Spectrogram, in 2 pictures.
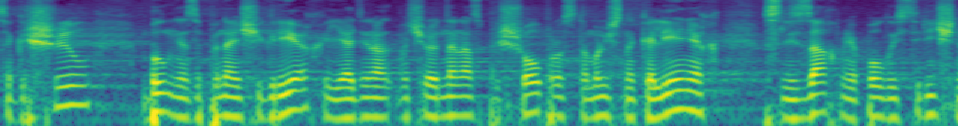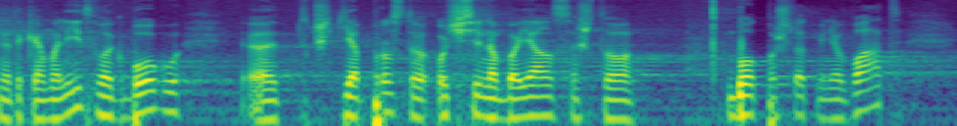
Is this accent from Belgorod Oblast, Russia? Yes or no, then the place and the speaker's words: yes; Belgorod, Belgorod Oblast, Russia; я вообще из Белгорода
